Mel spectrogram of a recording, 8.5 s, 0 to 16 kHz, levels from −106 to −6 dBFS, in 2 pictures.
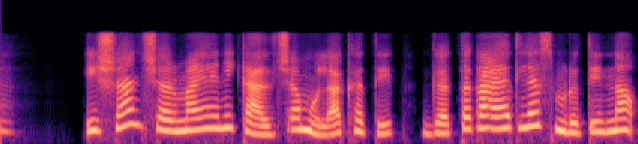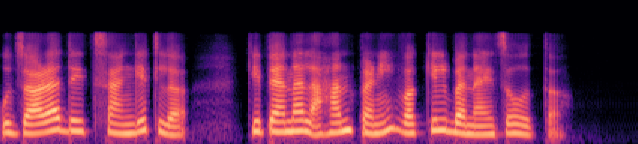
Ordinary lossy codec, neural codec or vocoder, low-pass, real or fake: none; codec, 16 kHz, about 1 kbps, DyCAST, with the encoder's durations; 7.2 kHz; fake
